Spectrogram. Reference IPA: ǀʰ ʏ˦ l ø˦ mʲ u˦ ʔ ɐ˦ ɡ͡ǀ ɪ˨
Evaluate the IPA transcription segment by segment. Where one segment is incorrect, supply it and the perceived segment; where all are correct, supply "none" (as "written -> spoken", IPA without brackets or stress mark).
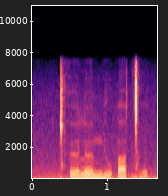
none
